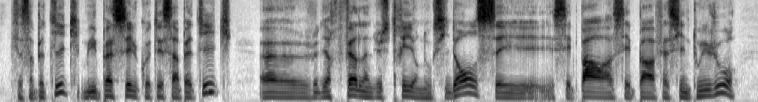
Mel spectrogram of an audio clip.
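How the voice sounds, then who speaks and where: In a very clean recording with a silent background, a man with a fairly low pitch talks at a moderate pace with ordinary pitch variation. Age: 60s. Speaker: business executive. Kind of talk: interview. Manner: hesitant, many fillers.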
